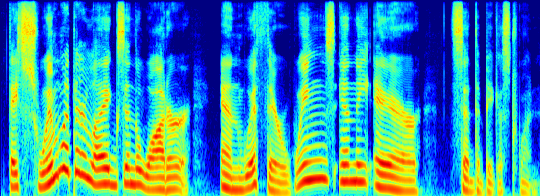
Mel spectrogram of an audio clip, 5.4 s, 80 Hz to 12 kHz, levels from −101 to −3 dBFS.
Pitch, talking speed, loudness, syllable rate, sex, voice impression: 200 Hz, 210 wpm, -18 LUFS, 4.9 syllables/s, female, feminine, adult-like, tensed, powerful, hard, fluent, intellectual, calm, slightly friendly, elegant, lively, slightly strict, slightly sharp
